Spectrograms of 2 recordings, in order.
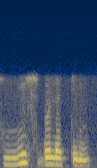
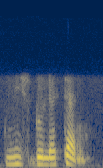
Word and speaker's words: nuusbulletin: Die sesde uitgawe van die Hart dui die uitspraak aan as nuusbulletin. So dan nou een van die opsies uh, eh, wat vir ons gegee is deur Willie. Ehm um, en dis redelik naby aan die 1945 uitspraak. Maar uitspraak word natuurlik ook deur eksterne faktore soos taalkontak beïnvloed. En vanweë Afrikaanse noue kontak met Engels elke dag hoor 'n mens dan al hoe meer ook die uitspraak nuusbulletin. Om dan nou saam te vat, ons is nie regtig so verskriklik as dit kom by uitspraak nie, want uitspraak is veranderlik.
